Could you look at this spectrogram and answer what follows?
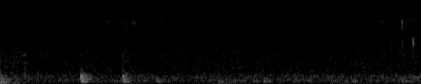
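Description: Pen or marker writing out a physics calculation for a ball's maximum height, a faint scratchy stroke sound with a few sharper taps, quiet and close, with no talk over it.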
